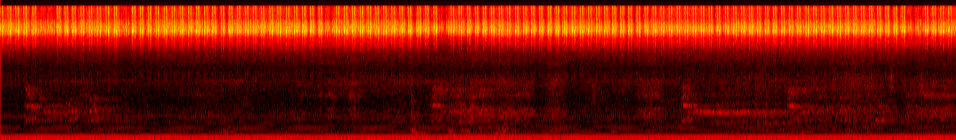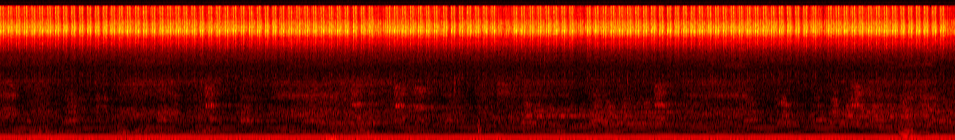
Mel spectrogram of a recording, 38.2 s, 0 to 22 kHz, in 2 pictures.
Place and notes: Pod Lipą, Borsuki, Poland - (835a AB) midnight crickets
Recording of midnight crickets, some tenants snoring (could be mine), and some unknown machine pitch.
Recorded in AB stereo (17cm wide) with Sennheiser MKH8020 on Sound Devices MixPre6-II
